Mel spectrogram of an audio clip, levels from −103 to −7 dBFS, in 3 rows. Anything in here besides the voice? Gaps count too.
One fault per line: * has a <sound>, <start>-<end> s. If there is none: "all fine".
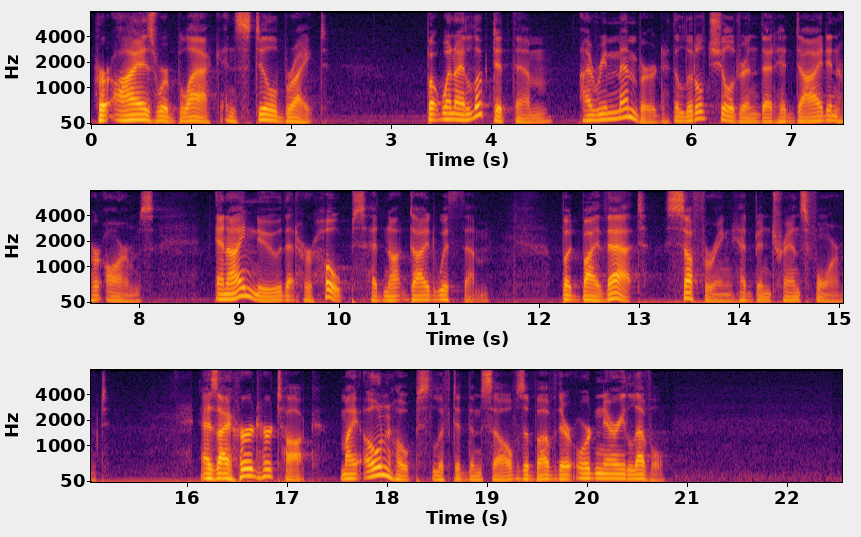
all fine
